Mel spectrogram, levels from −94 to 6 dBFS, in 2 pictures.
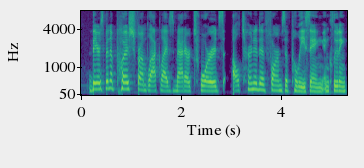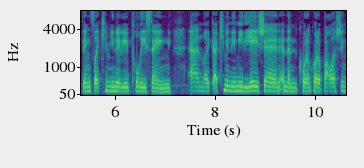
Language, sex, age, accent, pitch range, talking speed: English, female, 30-49, American, 155-185 Hz, 160 wpm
